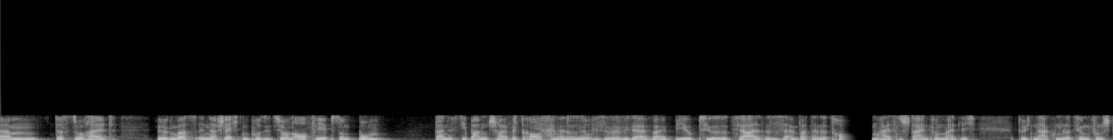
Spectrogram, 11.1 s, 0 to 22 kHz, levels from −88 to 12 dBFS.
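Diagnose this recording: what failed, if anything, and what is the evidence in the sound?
At the network stage, a long network dropout is the likely cause of the break from 8.40 to 8.74 s. The last sound drags on as a fading buzz, then drops to near silence, and about 0.32 s of audio never returns. Brief packet loss would stay masked; here concealment runs out.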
